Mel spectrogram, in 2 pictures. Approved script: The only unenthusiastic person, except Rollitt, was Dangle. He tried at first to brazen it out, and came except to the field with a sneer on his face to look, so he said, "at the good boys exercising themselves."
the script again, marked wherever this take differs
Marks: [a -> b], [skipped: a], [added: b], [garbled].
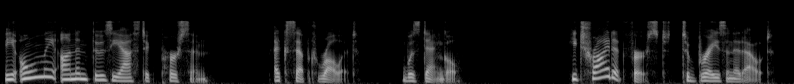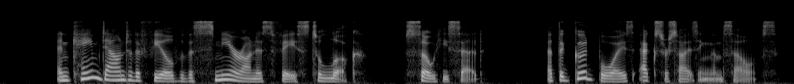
The only unenthusiastic person, except Rollitt, was Dangle. He tried at first to brazen it out, and came [except -> down] to the field with a sneer on his face to look, so he said, "at the good boys exercising themselves."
